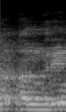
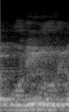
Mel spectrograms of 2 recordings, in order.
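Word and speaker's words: अनृण: शुद्ध उच्चारण अनऋण है, परंतु लोग में उरीन अशुद्ध है, इसलिए मैं भी उरीन कह दे रहा हूं, अनऋण है, ध्यान रखिएगा।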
